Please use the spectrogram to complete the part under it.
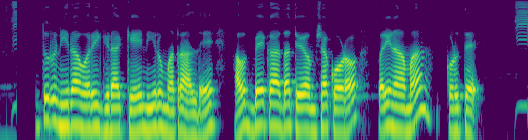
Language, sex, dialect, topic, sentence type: Kannada, male, Mysore Kannada, agriculture, statement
